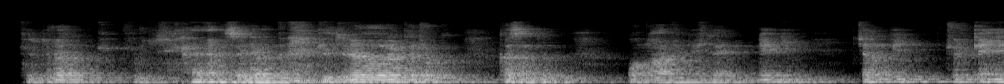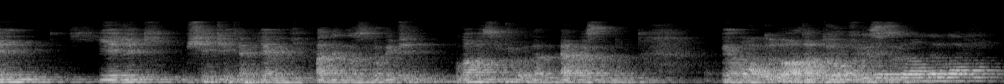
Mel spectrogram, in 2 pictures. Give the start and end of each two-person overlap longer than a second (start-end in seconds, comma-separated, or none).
17.4-19.1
